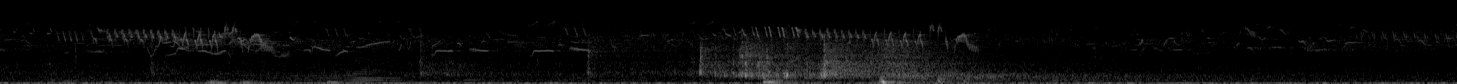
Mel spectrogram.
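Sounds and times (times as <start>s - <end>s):
birds singing in a forest in the morning: 0.0s - 14.4s.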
